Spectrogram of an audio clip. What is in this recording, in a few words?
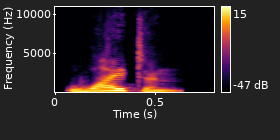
"whiten", Indian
